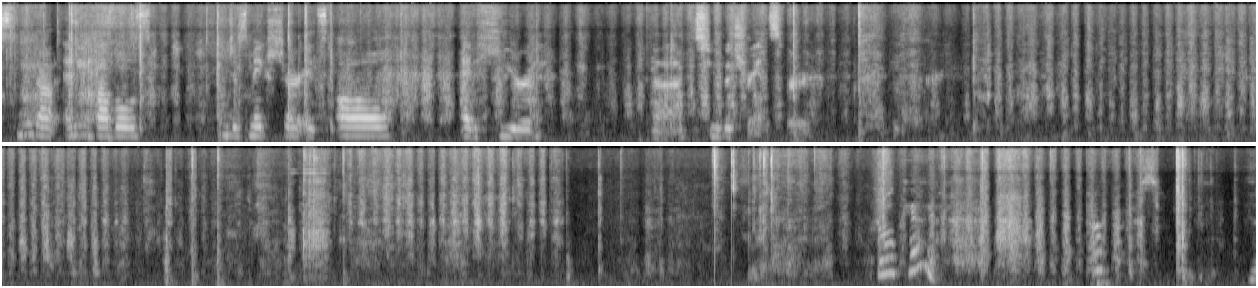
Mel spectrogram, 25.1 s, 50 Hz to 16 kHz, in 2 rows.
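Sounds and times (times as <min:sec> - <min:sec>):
edge scraping over tape: 0:19.0 - 0:24.2.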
